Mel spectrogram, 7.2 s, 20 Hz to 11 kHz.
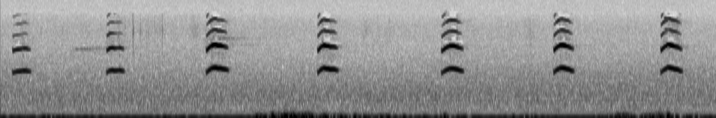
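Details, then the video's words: Bonelli's eagle at a nest in the Ports, Catalonia, on an afternoon in July 2023, while a male brings a snake for the chick and an intruding female arrives; clear downward-arched calls with bright overtones repeat roughly once a second. "Àguila marcenca dels Ports"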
